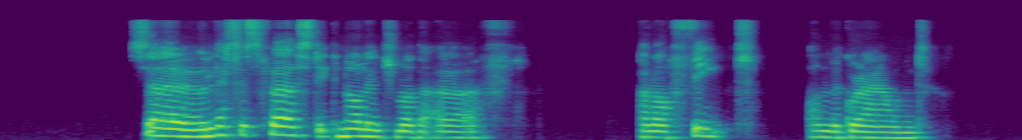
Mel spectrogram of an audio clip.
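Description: An older woman speaks calmly into a microphone over an online call.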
